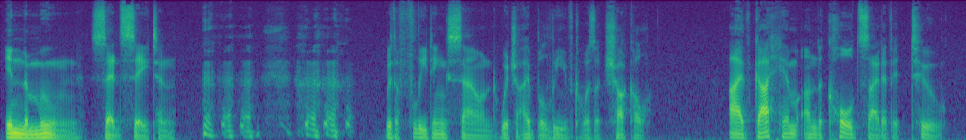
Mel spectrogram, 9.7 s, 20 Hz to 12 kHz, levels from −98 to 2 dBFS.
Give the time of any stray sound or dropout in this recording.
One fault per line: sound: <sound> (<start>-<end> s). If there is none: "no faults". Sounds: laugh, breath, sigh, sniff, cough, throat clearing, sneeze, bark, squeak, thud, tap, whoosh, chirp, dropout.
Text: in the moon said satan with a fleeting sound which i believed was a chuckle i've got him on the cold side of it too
sound: laugh (2.0-3.6 s)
